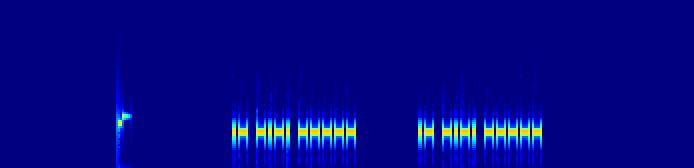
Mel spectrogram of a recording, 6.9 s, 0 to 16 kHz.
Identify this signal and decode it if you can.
Morse code, heard as a keyed tone, about 40 wpm, 700 Hz. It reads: AC0 AC0
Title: USA Call Sign Prefixes - Repeated 2x - 40wpm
